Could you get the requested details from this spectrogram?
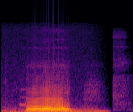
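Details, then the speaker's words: Snoring attributed to excessive tongue relaxation letting soft tissue fall back into the throat; recording relates to using a tongue-retaining device. One loud, low, rattling snore on an inward breath, then a quieter breath out. "mis ronquidos son causados por una excesiva relajación de la lengua lo que provoca que el tejido blando posterior caiga sobre la garganta y obstruye el flujo de aire causando la característica vibración"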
